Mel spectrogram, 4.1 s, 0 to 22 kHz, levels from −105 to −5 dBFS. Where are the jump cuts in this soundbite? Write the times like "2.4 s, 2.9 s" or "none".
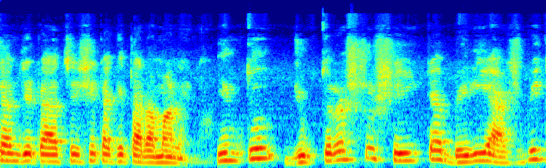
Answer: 1.5 s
